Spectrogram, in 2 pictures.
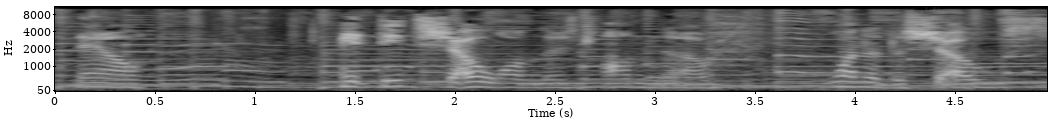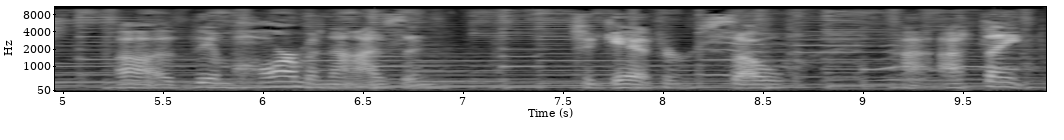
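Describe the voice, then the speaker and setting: A woman hosting a radio show casually, folksy, halting and rambling. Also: sits low, fairly even intonation, gravelly, loud music behind the voice. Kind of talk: casual unscripted show introduction.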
